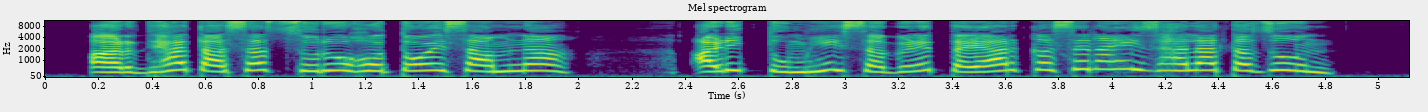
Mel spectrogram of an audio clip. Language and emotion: Marathi, angry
